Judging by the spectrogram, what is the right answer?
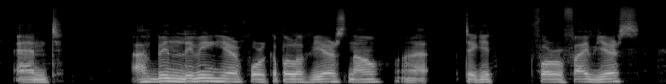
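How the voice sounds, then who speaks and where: A man's fairly slow speech with fairly even intonation, dry with no echo, over a quiet background. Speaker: travel vlogger. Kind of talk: casual vlog chat. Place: garden. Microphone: lapel.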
